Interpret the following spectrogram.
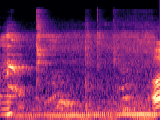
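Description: Room noise with faint voices and a short knock about half a second in, as a small ball is kicked off across a tiled floor.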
